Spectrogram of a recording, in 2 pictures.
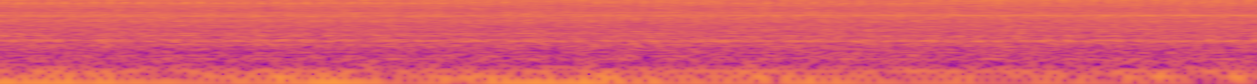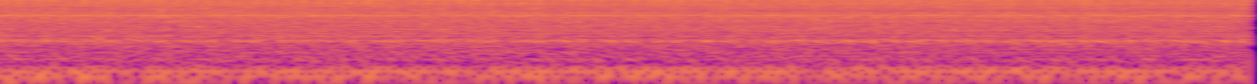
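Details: Engine idling smoothly and steadily with no lifter-like ticking or tapping from the top end, after the noisy vacuum pump was removed and deleted, brake booster teed into the intake, catch can connected to the PCV valve.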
